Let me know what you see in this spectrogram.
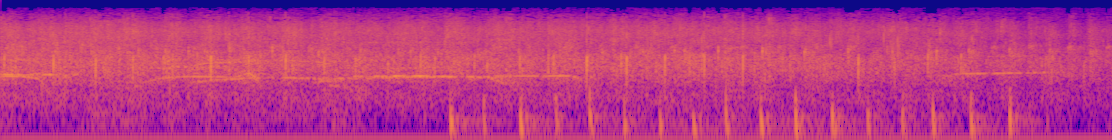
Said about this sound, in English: So if you guys, once again, if you'll just give them a round of applause, they're just amazing.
